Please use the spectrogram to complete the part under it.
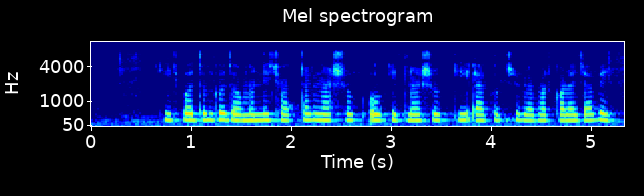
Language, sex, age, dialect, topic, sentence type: Bengali, female, 18-24, Rajbangshi, agriculture, question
